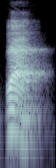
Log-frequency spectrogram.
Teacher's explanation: Bunyinya keluar dari ujung lidah ya, ujung lidah kita ini, serta menepati ujung 2 gigi seri yang bawah, ujung gigi seri yang bawah. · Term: huruf zal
